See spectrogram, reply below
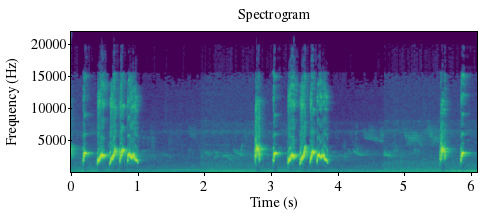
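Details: Thai southern master-style red-whiskered bulbul song for stimulating caged birds: cheerful phrases of five or six quick, liquid slurred whistles, repeated after pauses of about two seconds, the last phrase cut short by the end.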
